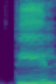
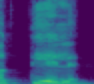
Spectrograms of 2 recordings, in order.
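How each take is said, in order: First: "तिल" stretched into a long "teel"; drawn-out vowel. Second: "तिल" with a brief, clipped i; short vowel. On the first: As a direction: hold the i in "तिल" too long. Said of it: "तिल पढ़ दोगे खींच के". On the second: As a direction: say "तिल" quickly, without stretching the vowel. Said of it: "कम खींच के पढ़ा जाता है". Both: Shown as a demonstration.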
